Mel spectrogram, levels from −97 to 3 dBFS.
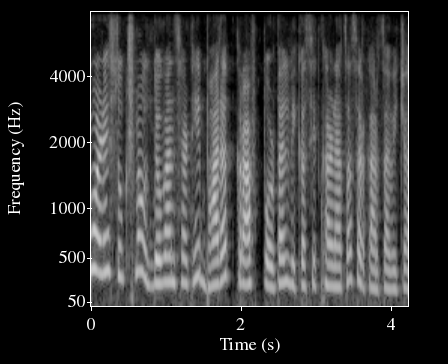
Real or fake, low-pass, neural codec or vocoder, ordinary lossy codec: fake; none; codec, 16 kHz, 4.8 kbps, FACodec; none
